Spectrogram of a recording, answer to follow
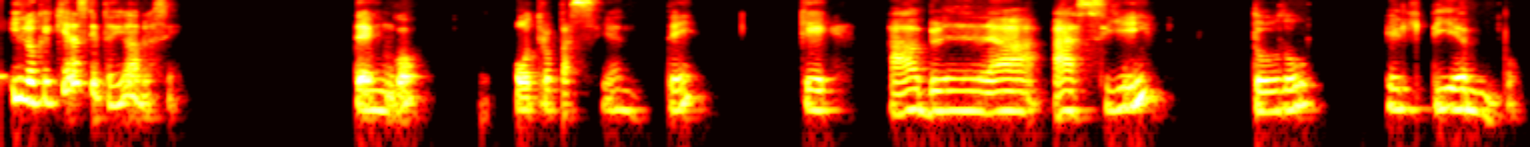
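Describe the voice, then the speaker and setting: A woman speech therapist delivers a conference lecture in a mellow, warm voice. She explains step by step in a patient tone and often pauses to check that her listeners are following. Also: medium pitch.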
